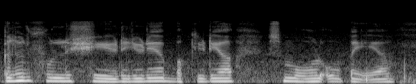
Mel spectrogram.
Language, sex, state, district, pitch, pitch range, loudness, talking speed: Punjabi, male, Punjab, Kapurthala, 140 Hz, 135-150 Hz, -16 LUFS, 160 wpm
